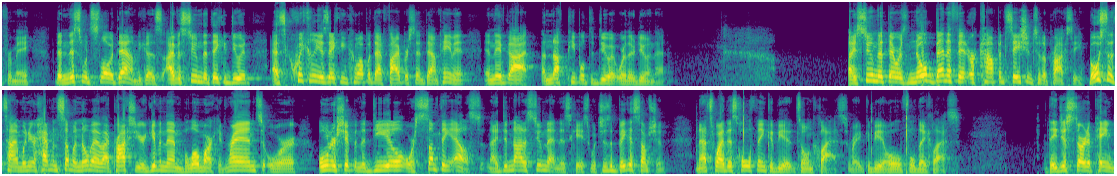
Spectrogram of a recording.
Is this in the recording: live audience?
yes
